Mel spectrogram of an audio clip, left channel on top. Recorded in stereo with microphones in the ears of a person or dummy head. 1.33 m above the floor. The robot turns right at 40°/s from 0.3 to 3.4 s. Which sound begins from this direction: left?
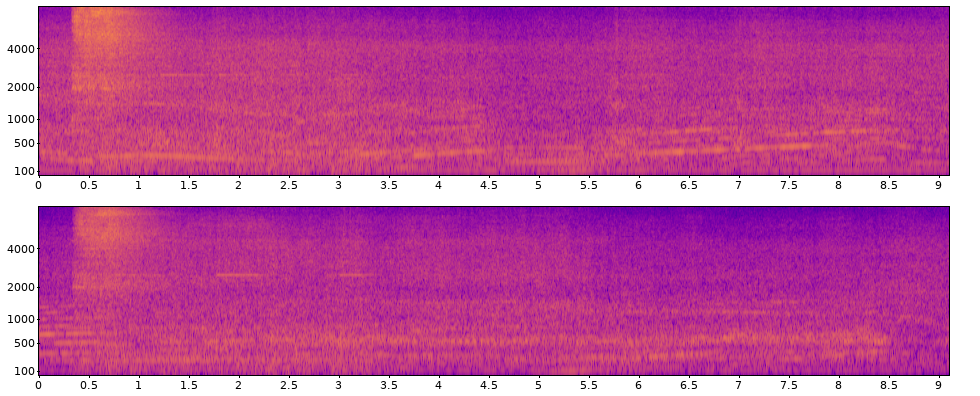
Writing, at 0.3 s.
